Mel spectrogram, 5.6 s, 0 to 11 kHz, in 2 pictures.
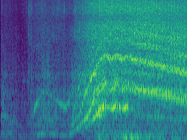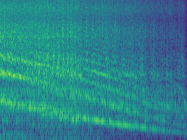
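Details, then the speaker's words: Giant 3D-printed LEGO go-kart, sensored brushless motor on flexing bracket driven by VESC speed controller: whine climbs slowly from low pitch to high steady tone; smoother start than sensorless motor but little starting torque. "it's definitely got a smoother start but still not much torque there to get going"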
